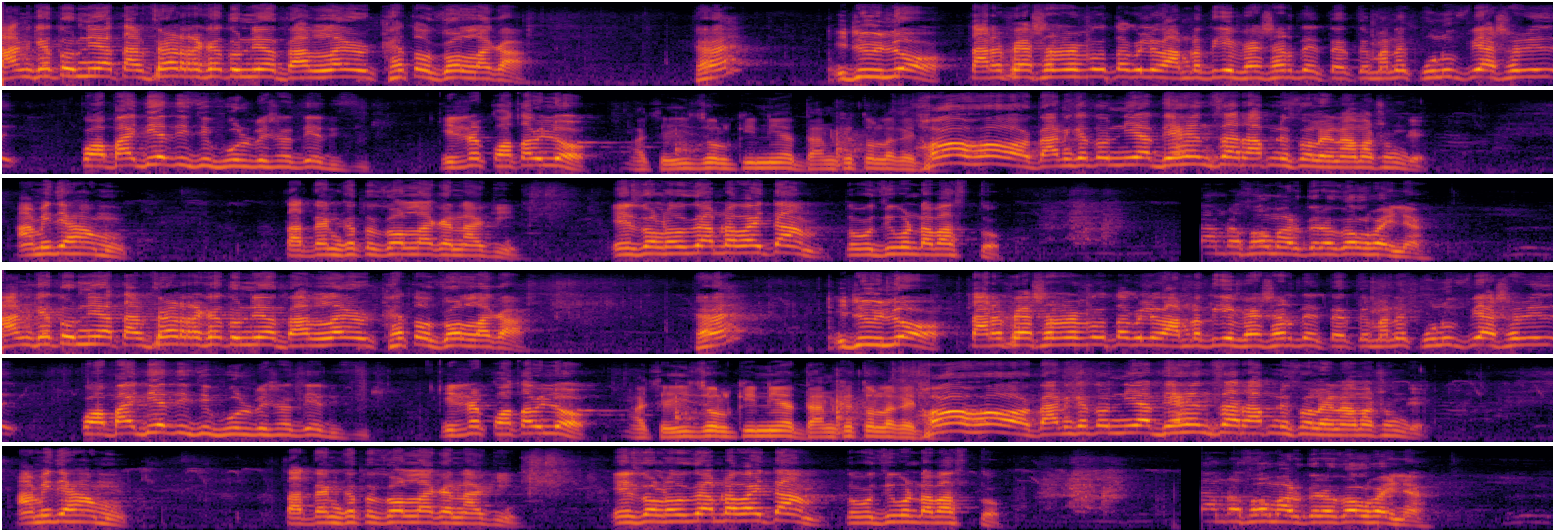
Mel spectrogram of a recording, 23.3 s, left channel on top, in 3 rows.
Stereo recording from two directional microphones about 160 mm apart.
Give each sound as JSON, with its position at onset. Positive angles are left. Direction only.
{"t": 0.0, "sound": "a man's voice", "side_deg": 25}
{"t": 10.8, "sound": "speech", "side_deg": -5}
{"t": 12.4, "sound": "a man's voice", "side_deg": 25}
